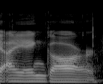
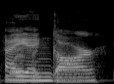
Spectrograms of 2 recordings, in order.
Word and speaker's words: Iyengar: First, let me try. Iyengar? – That's it. I think they say Iyengar. – Iyengar. – Yeah. – Yoga Institute. – The Iyengar.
